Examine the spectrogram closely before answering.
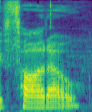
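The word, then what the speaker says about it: Farao: In Norwegian, it would be Faro.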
